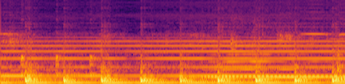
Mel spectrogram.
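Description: Dance music: a drum beating steadily, about four strokes a second, over a sustained droning tone.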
